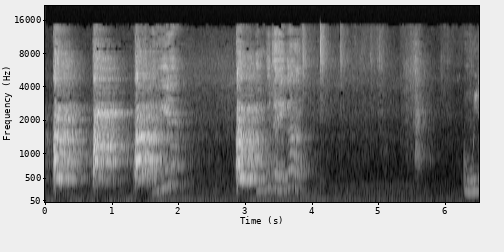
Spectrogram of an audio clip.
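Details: American Pit Bull Terrier with an American Bully nearby: four loud, harsh barks within the first three seconds, then quiet with faint voices, and people talking around it.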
